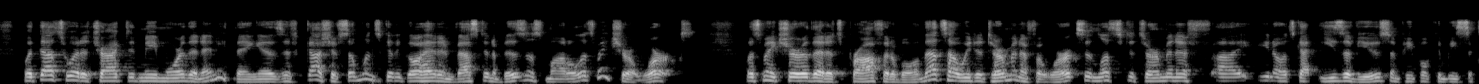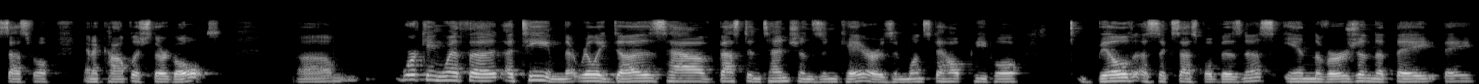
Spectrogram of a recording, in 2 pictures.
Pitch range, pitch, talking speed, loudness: 135-180 Hz, 155 Hz, 185 wpm, -22 LUFS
